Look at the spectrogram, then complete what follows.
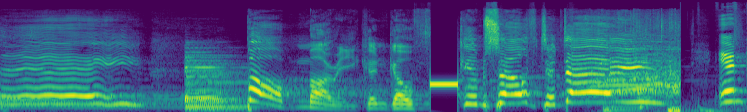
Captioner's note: beep; audience applauding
